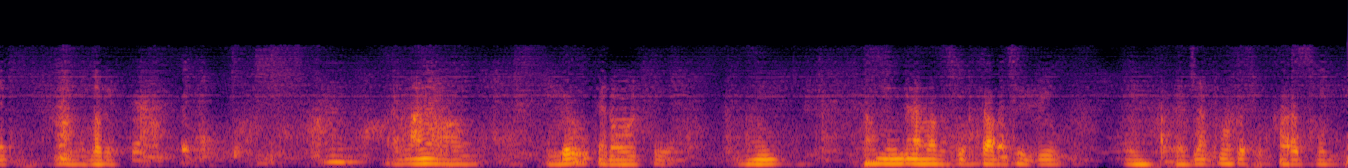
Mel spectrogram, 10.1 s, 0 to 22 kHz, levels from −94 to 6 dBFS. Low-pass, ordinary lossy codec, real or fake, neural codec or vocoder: 7.2 kHz; none; fake; codec, 44.1 kHz, 0.9 kbps, DAC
